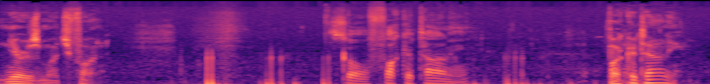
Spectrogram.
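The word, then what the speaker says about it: Whakatāne: as much fun so whakatani fuckatani which is emphasis on the first syllable gotcha how they say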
